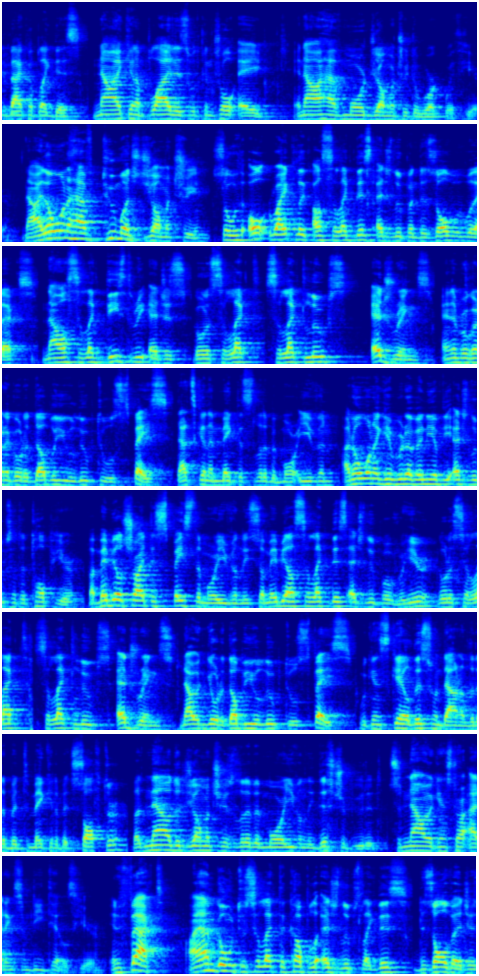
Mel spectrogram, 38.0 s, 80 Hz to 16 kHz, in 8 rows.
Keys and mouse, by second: 0.0 g, 0.3 click, 1.0 click, 1.7 ctrl+a, 2.0 Tab, 2.2 drag, 2.6 Tab, 2.7 click, 3.6-4.1 drag, 4.3-4.7 drag, 5.3 middle click, 5.8 middle click, 6.3 2, 6.7 middle click, 6.8 2, 8.0 alt+click, 8.4 x, 9.7 middle click, 10.1 shift+click, 10.5 shift+click, 11.6-13.2 drag, 14.1 w, 16.7-17.6 drag, 17.6 a, 17.8 drag, 17.9 middle click, 18.1 a, 18.8 click, 19.2 middle drag, 19.6 middle click, 21.5 click, 22.3 ctrl+click, 23.5-24.9 drag, 25.4 w, 27.2 ctrl+z, 27.3 click, 27.7 s, 28.6 Tab, 28.8-29.3 drag, 29.4 Tab, 29.7-31.2 drag, 31.5 click, 31.9 2, 32.1 click, 32.9 drag, 33.5-34.2 drag, 34.7 shift+2, 35.6 alt+shift+click, 36.5 alt+shift+click, 37.3 x, 37.8 1.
